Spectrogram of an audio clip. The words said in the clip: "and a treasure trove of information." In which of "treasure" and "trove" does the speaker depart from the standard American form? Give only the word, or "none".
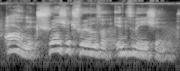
none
